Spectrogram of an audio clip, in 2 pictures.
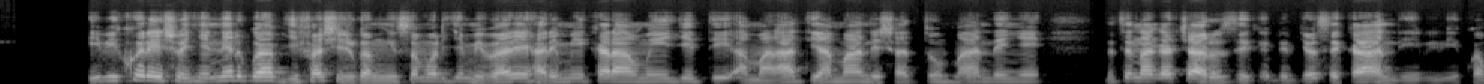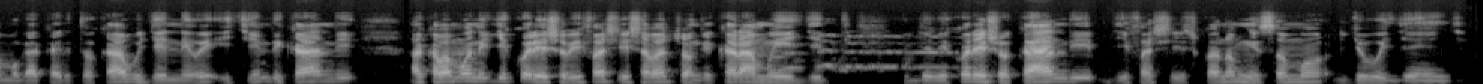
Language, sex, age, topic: Kinyarwanda, male, 18-24, education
